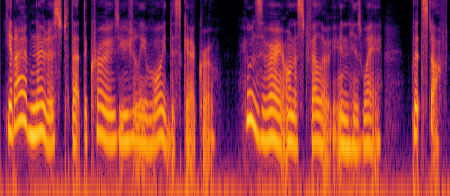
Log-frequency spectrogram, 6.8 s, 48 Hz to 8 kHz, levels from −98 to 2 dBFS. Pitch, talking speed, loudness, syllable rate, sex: 215 Hz, 195 wpm, -18 LUFS, 5.7 syllables/s, female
